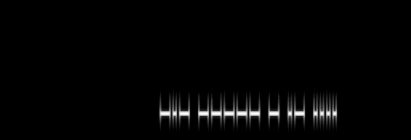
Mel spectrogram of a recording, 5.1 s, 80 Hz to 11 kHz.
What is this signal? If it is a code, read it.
Morse code, heard as a keyed tone, about 30 wpm, 700 Hz. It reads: K0TAH
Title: USA Call Signs - 5 Characters - Repeated 3x - 30wpm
